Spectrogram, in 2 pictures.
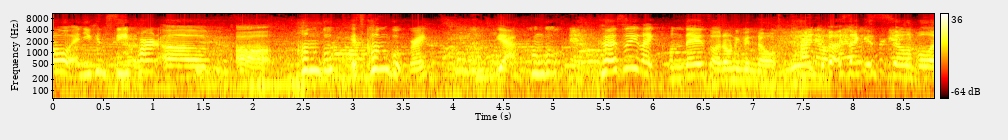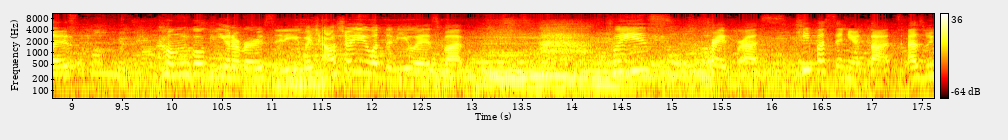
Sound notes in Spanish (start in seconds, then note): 1.7 habla extranjera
